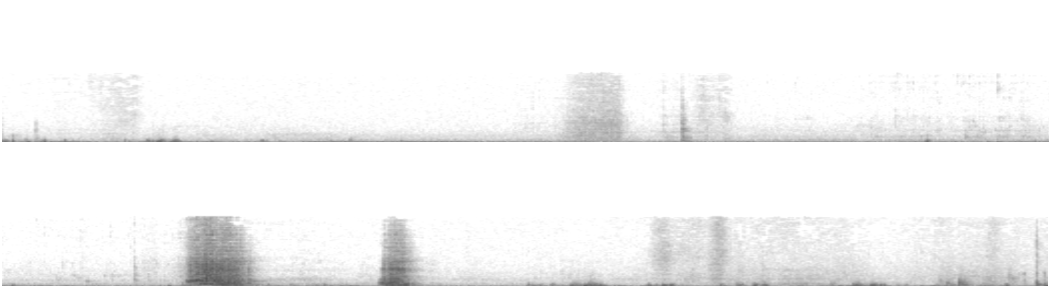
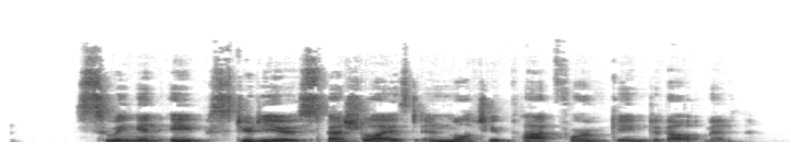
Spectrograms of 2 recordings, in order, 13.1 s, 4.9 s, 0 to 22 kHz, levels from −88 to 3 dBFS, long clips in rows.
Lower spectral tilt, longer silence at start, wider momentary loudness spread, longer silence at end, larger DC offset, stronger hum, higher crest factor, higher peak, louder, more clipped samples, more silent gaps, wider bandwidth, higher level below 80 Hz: about the same, -3.5 dB/octave vs -3.5 dB/octave; second, 0 s vs 0.45 s; first, 24 LU vs 9 LU; second, 0 s vs 0.35 s; neither; neither; first, 30 dB vs 18 dB; second, -10 dBFS vs -2 dBFS; second, -35 LUFS vs -18 LUFS; neither; neither; second, 11.5 kHz vs 15.5 kHz; first, -50 dBFS vs -64 dBFS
